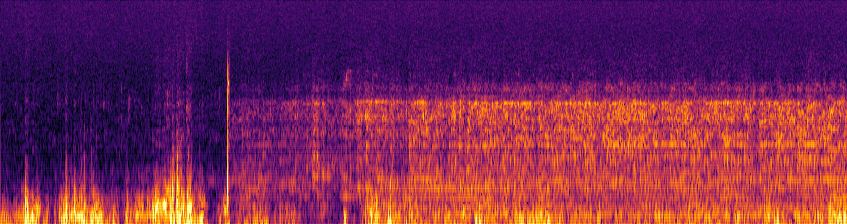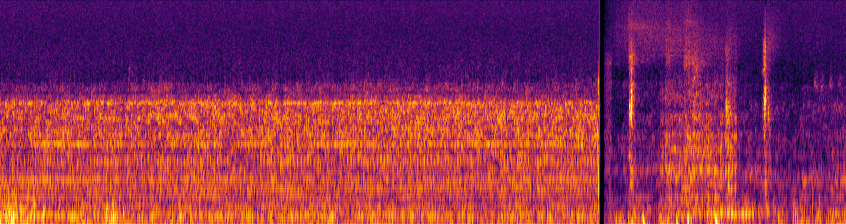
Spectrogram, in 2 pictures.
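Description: A city bus engine idling steadily, a low, even drone that cuts off abruptly near the end. It comes after a couple of seconds of low irregular rumbling and a single click.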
